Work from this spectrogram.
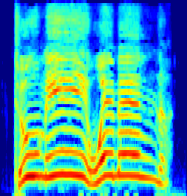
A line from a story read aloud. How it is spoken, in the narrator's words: cried Madame, his wife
